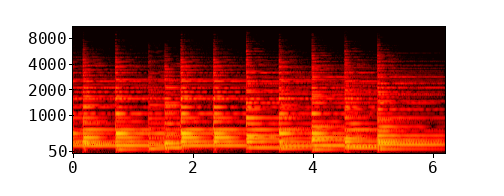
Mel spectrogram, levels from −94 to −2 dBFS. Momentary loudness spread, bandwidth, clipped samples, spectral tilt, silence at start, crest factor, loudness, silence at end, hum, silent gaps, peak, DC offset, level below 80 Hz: 6 LU; 9.4 kHz; under 0.1%; -7 dB/octave; 0 s; 16 dB; -38 LUFS; 0 s; none; none; -20 dBFS; under 0.1%; -72 dBFS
